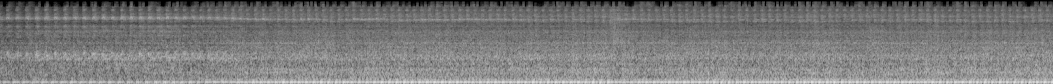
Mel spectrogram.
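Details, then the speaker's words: 2010 Polaris Sportsman 550 EFI ATV, running after cutting a clogged case breather line (owner suspects it was plugged): steady even idle, low thump about 200 a minute, returns to idle after revving, no stumbling; sounds good, normal idle. "Come right back down to idle. Huh? Well, I think we fixed it. We're let this idle for a bit, but yeah, sounds pretty good"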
